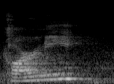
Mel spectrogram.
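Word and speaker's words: Kearny: We hear Kearney, we hear Carney, we hear Kearney. Kearney's sort of the middle road, and that's the one I usually take.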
